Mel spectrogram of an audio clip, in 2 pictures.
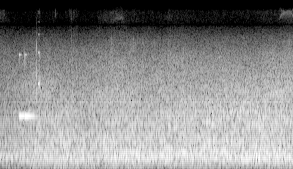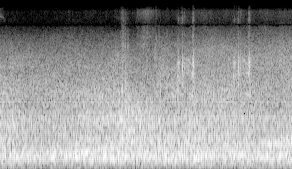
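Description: Steady rushing noise of road traffic, swelling slightly over the first couple of seconds.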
